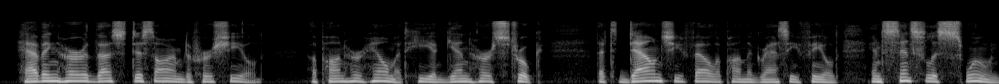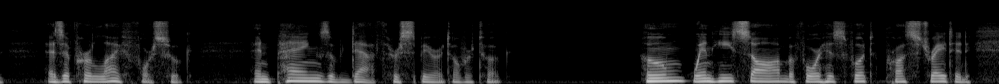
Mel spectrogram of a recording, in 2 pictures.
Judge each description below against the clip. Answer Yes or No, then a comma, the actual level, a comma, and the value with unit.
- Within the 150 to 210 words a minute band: No, average, 140 wpm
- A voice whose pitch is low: Yes, low, 130 Hz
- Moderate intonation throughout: Yes, average, 3.6 semitones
